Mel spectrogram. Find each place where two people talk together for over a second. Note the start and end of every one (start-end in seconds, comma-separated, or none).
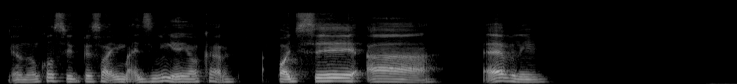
none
